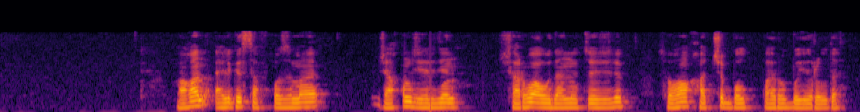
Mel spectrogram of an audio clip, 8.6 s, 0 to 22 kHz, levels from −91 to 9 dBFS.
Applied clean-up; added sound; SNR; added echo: none; none; none; none.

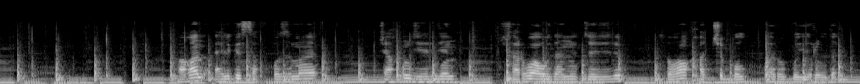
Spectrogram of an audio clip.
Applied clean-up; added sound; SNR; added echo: none; Run + Bass guitar; 2 dB; none.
